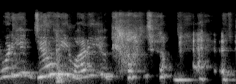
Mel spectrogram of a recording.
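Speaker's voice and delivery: high-pitched mock-bewildered husband, breaking into laughter; exasperated husband. Husband finds wife on the couch at morning, mock exasperation. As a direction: imitate a baffled husband, pitched well up and laughing.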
